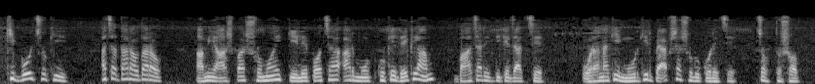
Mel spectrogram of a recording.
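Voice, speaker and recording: Cartoon family man, played by a woman: lowish voice, quick talk, level-headed and reassuring, faint music behind. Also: breathy edge. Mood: questioning. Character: calm, reasonable village husband with office job. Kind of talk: animated children's story dialogue.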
